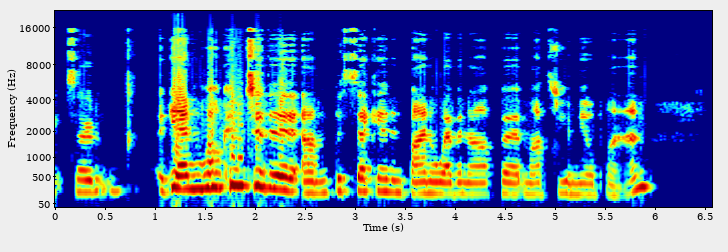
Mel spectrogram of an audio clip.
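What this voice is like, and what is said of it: Congested voice from a cold. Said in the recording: “I've got a bit of a cold, ... So excuse my cold.”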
